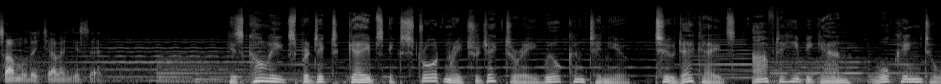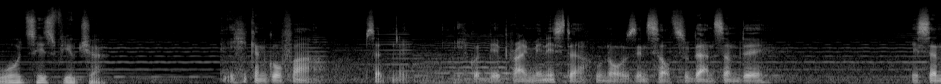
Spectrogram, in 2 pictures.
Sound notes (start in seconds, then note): 2.6 voiceover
